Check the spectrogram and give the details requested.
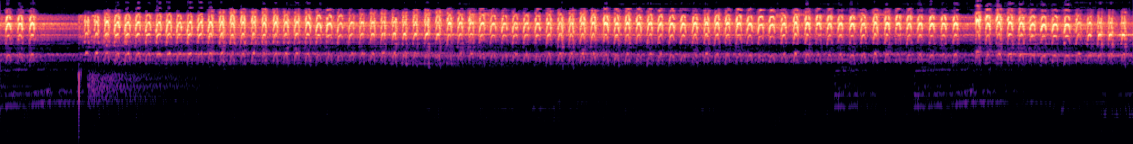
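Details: Brown shrike, a cage bird prized for mimicry, sustaining a long harsh chattering trill of steady rapid pulses, with a click at the start and faint low background rumble.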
